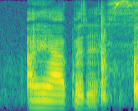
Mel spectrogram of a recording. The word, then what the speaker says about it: Iapetus: How is this one pronounced? – Iapetus. – Iapetus.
